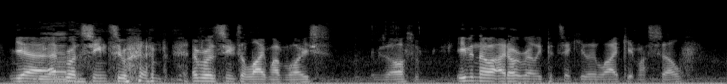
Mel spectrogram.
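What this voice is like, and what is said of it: Non-American accent. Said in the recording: “It's my accent, man. They all love it. ... everyone's American. They've already heard accents from America”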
